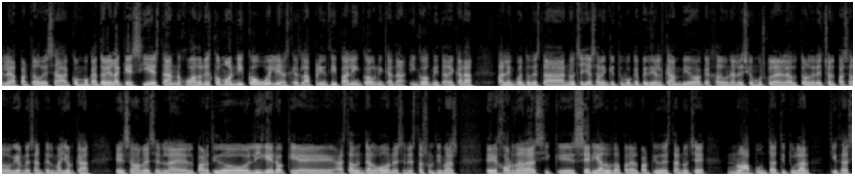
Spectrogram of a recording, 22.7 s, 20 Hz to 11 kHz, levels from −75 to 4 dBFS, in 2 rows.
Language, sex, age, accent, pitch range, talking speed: Spanish, male, 20-39, Spanish, 105-140 Hz, 225 wpm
